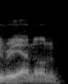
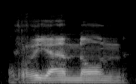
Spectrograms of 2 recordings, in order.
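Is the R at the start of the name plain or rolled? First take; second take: plain; rolled. First: The R is a plain English R. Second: The R is rolled, in a Welsh way. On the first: "they don't say Rhiannon" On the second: "they roll the R and they go"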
